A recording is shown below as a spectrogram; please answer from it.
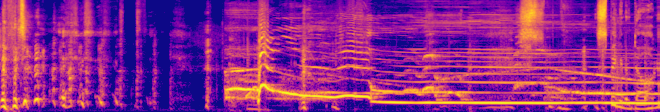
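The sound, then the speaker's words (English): Several dogs howl together in long, sustained, wavering tones that overlap and hold to the end, following a few seconds of choppy talk. “Speaking of dogs”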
